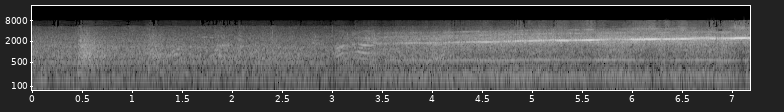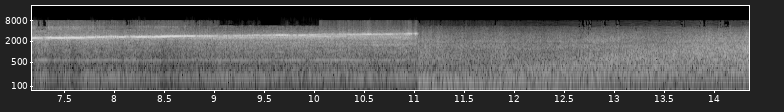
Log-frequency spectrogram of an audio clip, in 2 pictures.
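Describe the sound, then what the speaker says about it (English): A B-58 bomber jet flies past, its engine roar building into a loud whine that rises in pitch, then cuts out abruptly and gives way to a broad rushing noise. "Also part of this massive strike force is the B-58."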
